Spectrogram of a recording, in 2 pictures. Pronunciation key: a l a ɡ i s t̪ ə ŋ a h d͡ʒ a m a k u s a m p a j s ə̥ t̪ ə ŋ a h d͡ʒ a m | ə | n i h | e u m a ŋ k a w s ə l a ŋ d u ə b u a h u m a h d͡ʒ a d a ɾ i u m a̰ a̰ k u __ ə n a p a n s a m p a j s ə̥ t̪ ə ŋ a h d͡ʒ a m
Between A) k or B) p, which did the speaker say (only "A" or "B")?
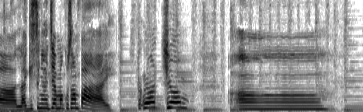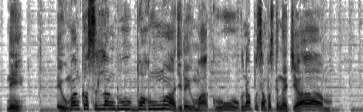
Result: A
